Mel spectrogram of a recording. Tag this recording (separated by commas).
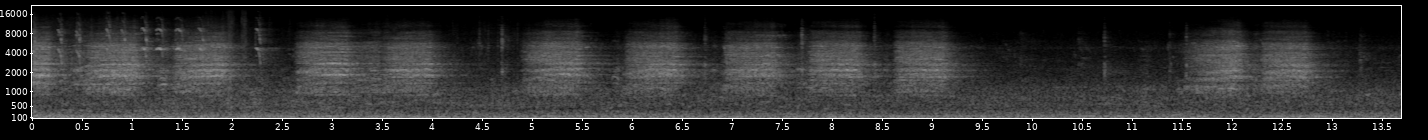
Bird, Animal, Wild animals, bird call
